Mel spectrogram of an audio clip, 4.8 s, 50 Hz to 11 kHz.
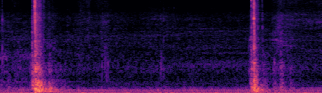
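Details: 2017 Ford F-150 power tailgate after replacing the weak actuator: two solid clunks over low idle hum as the latch releases and gate opens normally.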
